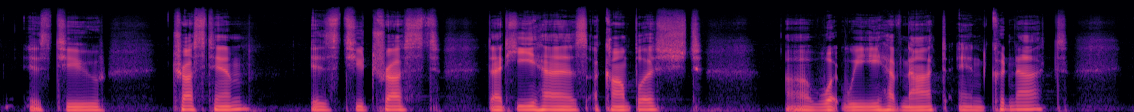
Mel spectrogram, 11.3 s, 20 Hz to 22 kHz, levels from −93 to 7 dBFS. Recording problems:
none

